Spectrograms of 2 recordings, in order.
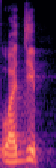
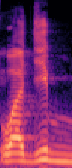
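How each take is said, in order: First: The final consonant is a voiceless, unreleased P. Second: The final consonant is a voiced, buzzing B. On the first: The speaker calls it right. "lebih mudahnya menjadi wajib" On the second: The speaker calls it wrong. "Sulit untuk memaksakan, harus menjadi bunyi B"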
